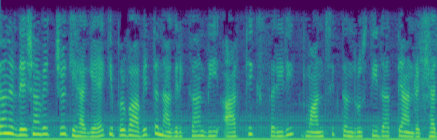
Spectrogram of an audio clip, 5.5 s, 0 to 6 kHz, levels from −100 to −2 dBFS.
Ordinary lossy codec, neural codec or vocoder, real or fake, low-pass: Opus, 64 kbps; none; real; 5.4 kHz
